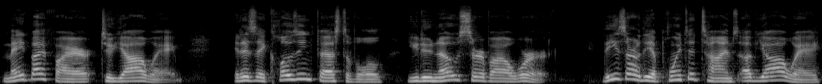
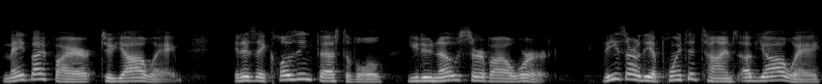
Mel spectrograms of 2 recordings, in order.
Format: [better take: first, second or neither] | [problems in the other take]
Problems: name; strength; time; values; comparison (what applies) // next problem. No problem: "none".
first | muffled; slightly; fading above 4 kHz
